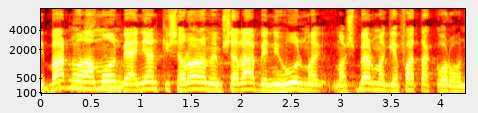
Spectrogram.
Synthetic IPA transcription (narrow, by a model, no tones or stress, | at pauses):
d̪ibaʁnuhamo̞nbeʕinjankiʃalo̞nhame̞mʃalabenihulmmaʃbe̞ʁmaɡefat̪hako̞ɾo̞na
